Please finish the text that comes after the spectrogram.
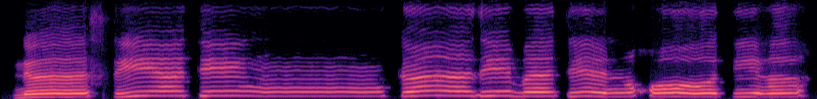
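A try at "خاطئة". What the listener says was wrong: Khati'ah. Ta tebal sikit.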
